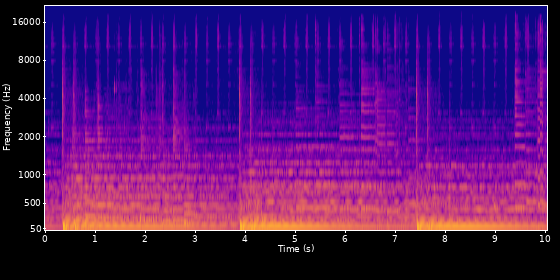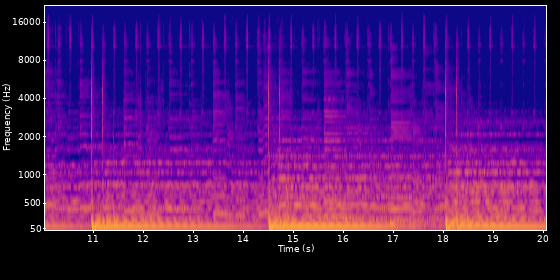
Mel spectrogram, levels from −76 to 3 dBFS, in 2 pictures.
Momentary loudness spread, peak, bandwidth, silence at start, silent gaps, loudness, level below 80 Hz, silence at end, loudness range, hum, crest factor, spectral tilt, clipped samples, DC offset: 11 LU; -2 dBFS; 15.5 kHz; 0 s; none; -21 LUFS; -28 dBFS; 0 s; 2 LU; none; 18 dB; -8 dB/octave; under 0.1%; under 0.1%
